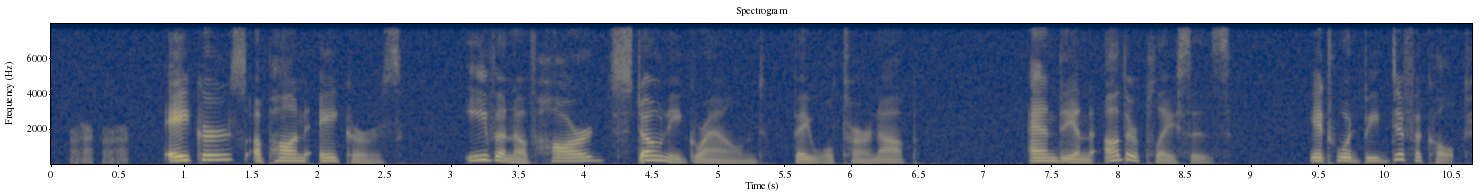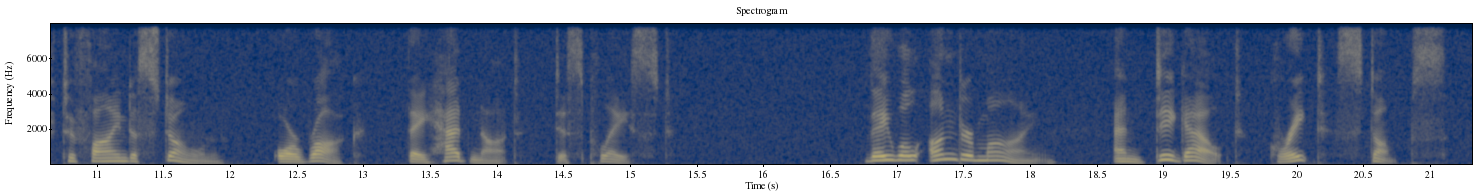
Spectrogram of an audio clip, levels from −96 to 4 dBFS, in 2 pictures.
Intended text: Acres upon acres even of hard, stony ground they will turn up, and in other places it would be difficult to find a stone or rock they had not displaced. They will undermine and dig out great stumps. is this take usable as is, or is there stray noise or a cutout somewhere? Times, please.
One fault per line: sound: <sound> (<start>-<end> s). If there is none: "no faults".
sound: laugh (0.1-0.6 s)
